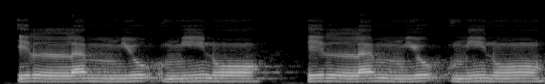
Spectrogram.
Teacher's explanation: Mim sukun bertemu dengan ya, mim dibaca jelas dan disebut sebagai idhar syafawi.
